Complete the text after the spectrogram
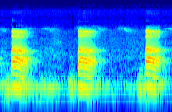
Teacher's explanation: जब होंठों के खुश्क हिस्से आपस में मिलेंगे, यानी तर हिस्से नहीं, खुश्क हिस्से आपस में मिलेंगे तो बा अदा होगा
